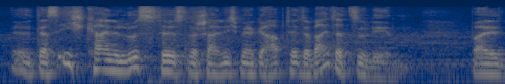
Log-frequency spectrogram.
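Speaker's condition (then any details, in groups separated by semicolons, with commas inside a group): Parkinson's disease; on medication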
